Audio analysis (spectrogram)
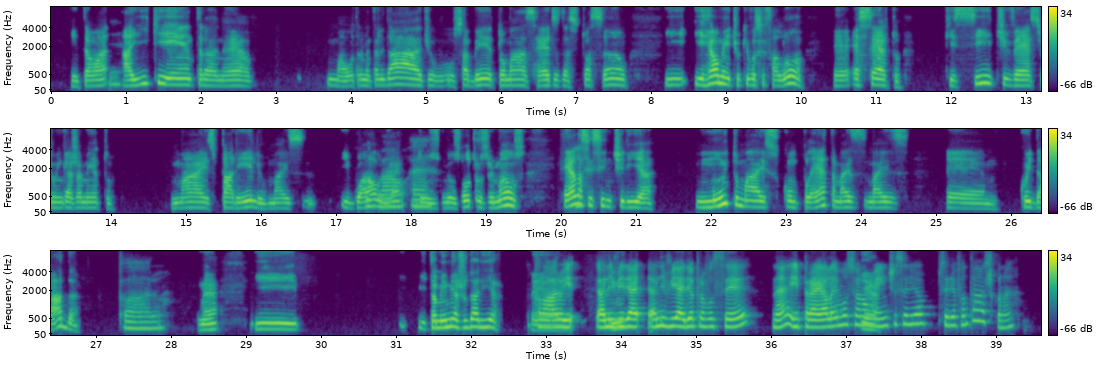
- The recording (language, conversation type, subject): Portuguese, advice, Como posso cuidar dos meus pais idosos enquanto trabalho em tempo integral?
- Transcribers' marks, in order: static; tapping; distorted speech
